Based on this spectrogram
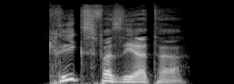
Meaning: inflection of kriegsversehrt: 1. strong/mixed nominative masculine singular 2. strong genitive/dative feminine singular 3. strong genitive plural
- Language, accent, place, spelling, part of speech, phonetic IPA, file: German, Germany, Berlin, kriegsversehrter, adjective, [ˈkʁiːksfɛɐ̯ˌzeːɐ̯tɐ], De-kriegsversehrter.ogg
